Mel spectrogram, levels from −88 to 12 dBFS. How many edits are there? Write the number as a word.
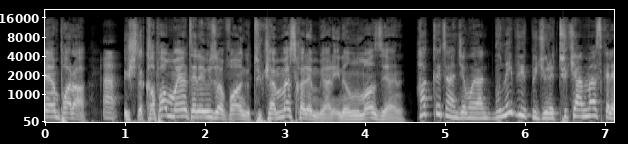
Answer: zero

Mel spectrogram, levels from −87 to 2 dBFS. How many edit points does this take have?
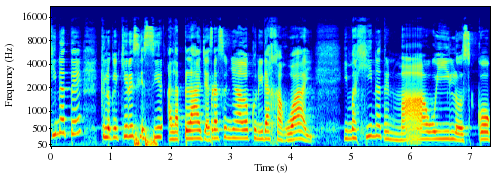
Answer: four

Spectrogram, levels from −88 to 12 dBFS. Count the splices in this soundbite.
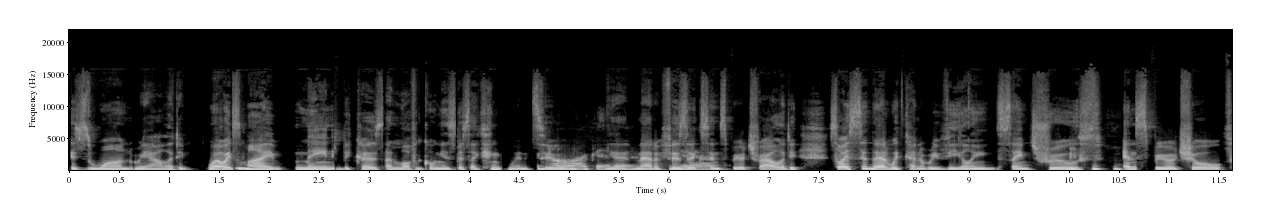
eight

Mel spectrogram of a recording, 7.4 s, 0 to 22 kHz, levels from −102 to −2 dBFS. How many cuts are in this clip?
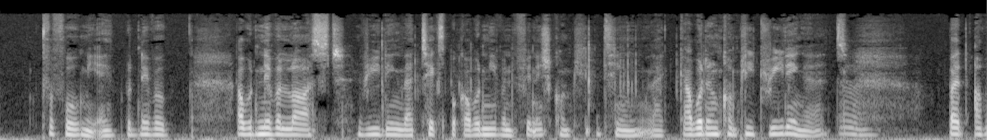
zero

